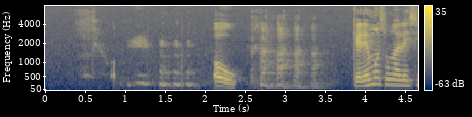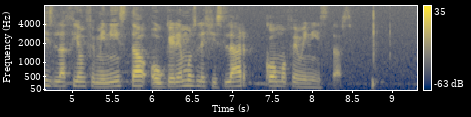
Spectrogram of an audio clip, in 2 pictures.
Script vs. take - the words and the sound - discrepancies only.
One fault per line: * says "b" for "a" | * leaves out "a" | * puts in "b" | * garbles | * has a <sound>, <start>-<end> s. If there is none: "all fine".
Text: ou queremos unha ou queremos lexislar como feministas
* has a laugh, 1.0-2.0 s
* has a laugh, 2.6-3.6 s
* puts in "lexislación feminista"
